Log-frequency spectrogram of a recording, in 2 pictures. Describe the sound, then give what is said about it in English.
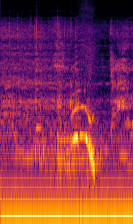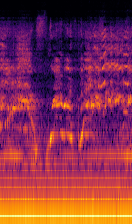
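A woman screams in several rising and falling bursts, shrill and strained, over a steady low electrical hum, with a few shorter cries trailing off toward the end. “Why is Nora screaming?”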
